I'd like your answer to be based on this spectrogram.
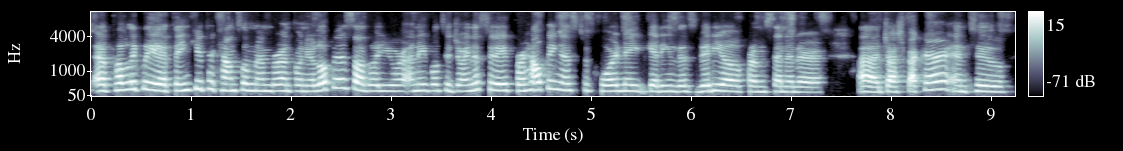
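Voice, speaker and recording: A woman hosting a virtual graduation ceremony, talking in a chatty way with fillers. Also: a little high. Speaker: program host.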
